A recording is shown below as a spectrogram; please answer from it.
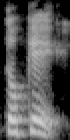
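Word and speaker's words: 時計: तोके तोके तोके देखो हम हमेशा हर लेटर को ना अलग से प्रोनाउंस नहीं करते। तो केके ई तोके ई ऐसे नहीं करेंगे।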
